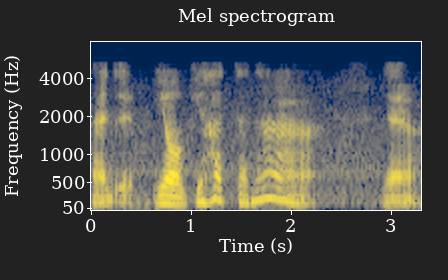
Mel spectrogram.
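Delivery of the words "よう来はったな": higher-pitched Kyoto-ben lilt; put-on Kyoto dialect greeting; fake Kyoto accent. Shown as a demonstration. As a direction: show how Kyoto people would say it. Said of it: "fake accent, uh, Kyoto language".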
